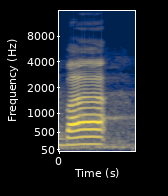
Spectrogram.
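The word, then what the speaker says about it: ب: এরপর হচ্ছে বা।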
